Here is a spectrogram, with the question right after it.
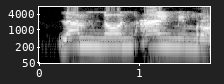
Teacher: Dia pertengahan ni tawasud. Dia tak terlalu melirit atau tak terlalu tertahan.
